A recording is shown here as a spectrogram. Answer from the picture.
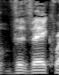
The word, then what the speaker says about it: Vivek: So Vivek rhymes with cake and yes.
